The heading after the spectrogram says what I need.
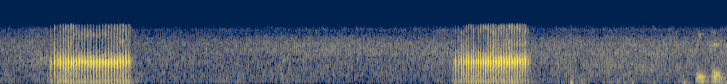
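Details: A dog snoring: two loud, long, buzzy snores about four seconds apart over steady background hiss.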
